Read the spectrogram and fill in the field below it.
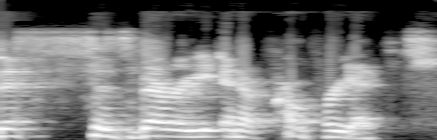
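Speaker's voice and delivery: mock rapid lisping. Retelling a confronted man's words from a video: imitating a fast lisp. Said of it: "lisping a mile a minute".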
